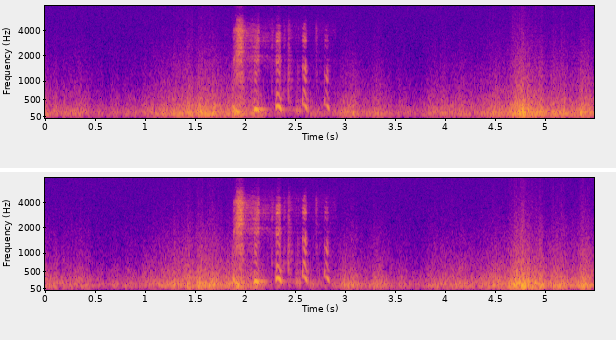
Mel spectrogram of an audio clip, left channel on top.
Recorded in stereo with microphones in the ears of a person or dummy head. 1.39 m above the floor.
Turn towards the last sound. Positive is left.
turn(degrees=-20)  # may be behind; listen again after turning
